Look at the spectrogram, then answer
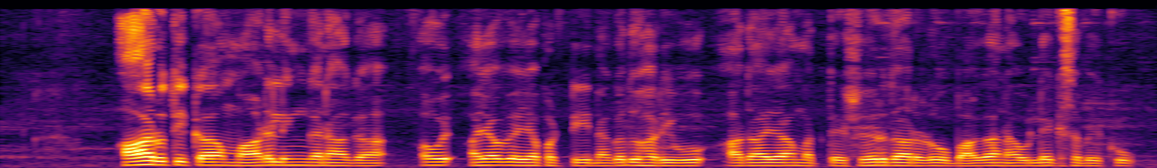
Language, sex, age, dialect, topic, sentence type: Kannada, male, 46-50, Central, banking, statement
